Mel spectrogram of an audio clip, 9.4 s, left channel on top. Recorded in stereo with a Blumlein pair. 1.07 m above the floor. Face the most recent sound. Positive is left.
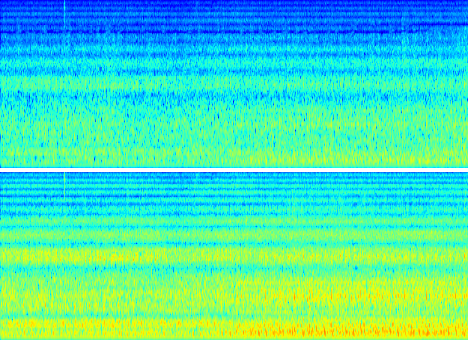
turn(degrees=-60)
